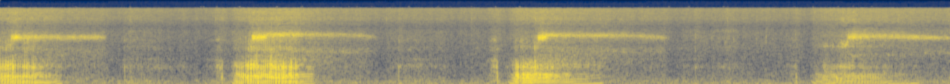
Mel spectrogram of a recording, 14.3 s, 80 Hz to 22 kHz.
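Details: Regular snoring from a sleeping girl, about every four seconds (roughly 15 breaths a minute), each a rough buzzing rattle on the in-breath, over steady room hiss.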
